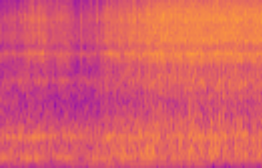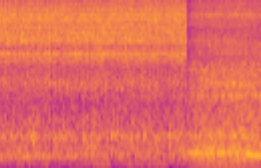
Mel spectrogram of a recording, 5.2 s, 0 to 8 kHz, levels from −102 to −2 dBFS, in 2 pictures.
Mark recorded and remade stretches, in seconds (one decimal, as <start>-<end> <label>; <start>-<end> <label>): 0.0-0.5 recorded; 0.5-1.2 remade; 1.2-2.5 recorded; 2.5-4.3 remade; 4.3-5.2 recorded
